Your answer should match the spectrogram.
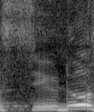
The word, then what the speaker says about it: pseudo: क्योंकि हम देखो सीडो को भी लिखते हैं इससे PSEUDO, जहाँ पी साइलेंट है।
